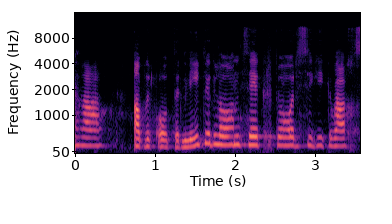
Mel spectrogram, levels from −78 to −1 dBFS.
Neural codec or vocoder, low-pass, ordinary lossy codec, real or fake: codec, 24 kHz, 1.5 kbps, HILCodec; 10.8 kHz; none; fake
